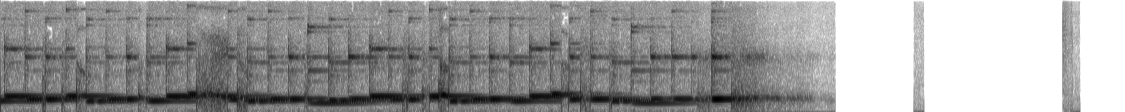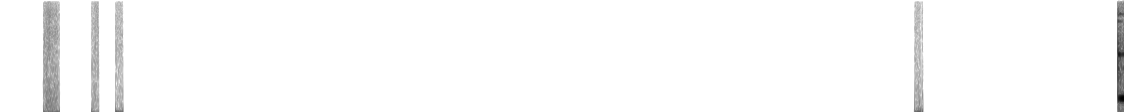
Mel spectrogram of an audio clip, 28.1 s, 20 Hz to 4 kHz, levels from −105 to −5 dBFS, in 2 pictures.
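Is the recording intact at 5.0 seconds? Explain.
No. From 5.03 to 5.6 s the sound is chopped by the voice detector, likely because the sender's voice activity detection repeatedly switched between sending and not sending. Across that stretch, about 270 ms of real sound is replaced by synthetic comfort noise of the RFC 3389 kind, so the sound is cut into gaps where a bland noise bed stands in for the original. That happens over a band that already stops at 4 kHz on this narrowband call path.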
